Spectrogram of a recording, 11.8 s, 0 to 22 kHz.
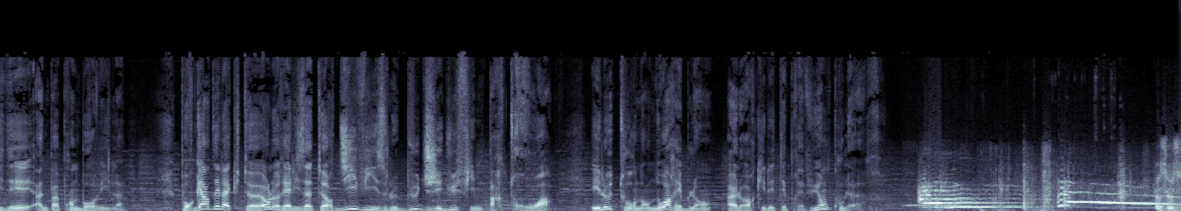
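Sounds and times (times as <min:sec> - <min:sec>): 
speech: 0:00.0 - 0:08.9, 0:11.6 - 0:11.8
pack of wolves howling beside the Jardin des Plantes in Paris: 0:09.0 - 0:11.8.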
